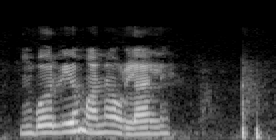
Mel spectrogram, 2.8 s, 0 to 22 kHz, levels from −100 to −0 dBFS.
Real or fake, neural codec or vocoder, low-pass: fake; vocoder, 22.05 kHz, 80 mel bands, Vocos; 9.9 kHz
